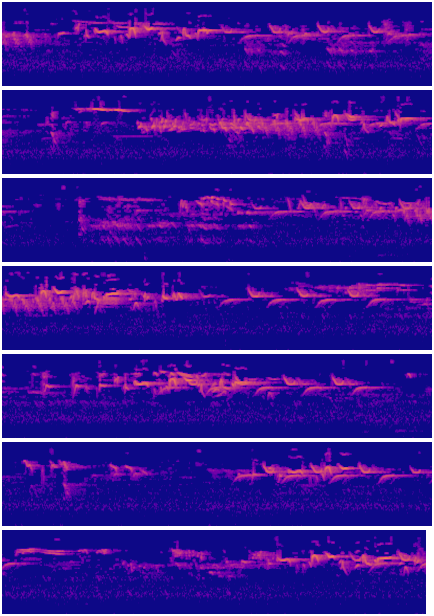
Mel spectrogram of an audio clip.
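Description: Faint birdsong: songbirds singing in runs of short, high chirping notes that come and go, over a faint outdoor hiss.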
